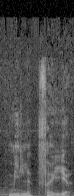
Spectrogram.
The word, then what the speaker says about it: millefeuille: For reference, in French it is said as millefeuille, silent S.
